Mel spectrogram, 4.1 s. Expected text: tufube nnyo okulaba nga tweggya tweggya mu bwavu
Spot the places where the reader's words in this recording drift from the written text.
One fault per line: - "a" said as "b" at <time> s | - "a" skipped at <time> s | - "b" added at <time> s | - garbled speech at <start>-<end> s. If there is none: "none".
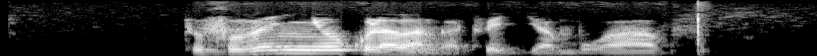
- "tweggya" skipped at 2.7 s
